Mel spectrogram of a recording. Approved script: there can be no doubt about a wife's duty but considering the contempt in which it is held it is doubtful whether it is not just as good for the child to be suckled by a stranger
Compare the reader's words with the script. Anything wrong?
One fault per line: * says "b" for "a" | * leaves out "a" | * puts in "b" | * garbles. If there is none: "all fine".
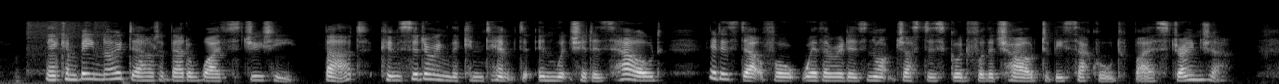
all fine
